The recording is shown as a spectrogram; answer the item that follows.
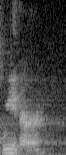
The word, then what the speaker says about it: Weiner: And yes, it's pronounced Weiner. We looked it up. You might think it was Weiner.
